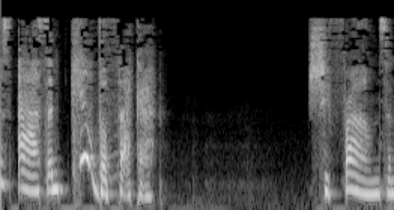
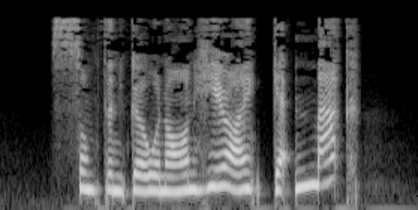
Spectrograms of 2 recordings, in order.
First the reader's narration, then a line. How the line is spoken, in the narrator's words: she says tightly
